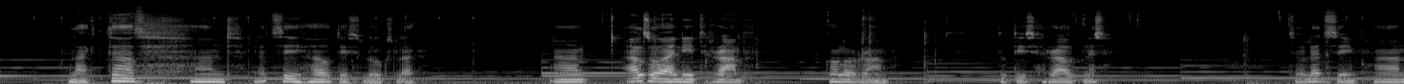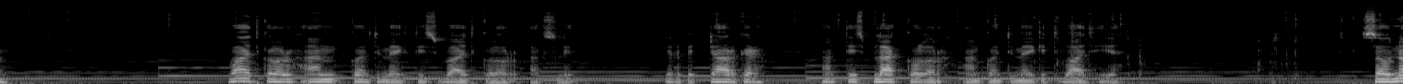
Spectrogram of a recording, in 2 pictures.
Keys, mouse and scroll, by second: 12.8 middle click, 16.6-19.3 drag, 23.9 click, 25.1-28.0 drag, 25.1-28.0 right drag.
